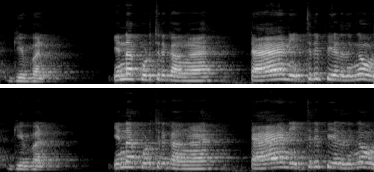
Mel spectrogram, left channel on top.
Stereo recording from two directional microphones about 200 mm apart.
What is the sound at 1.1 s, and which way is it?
A man's voice, 45° left (ahead or behind).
